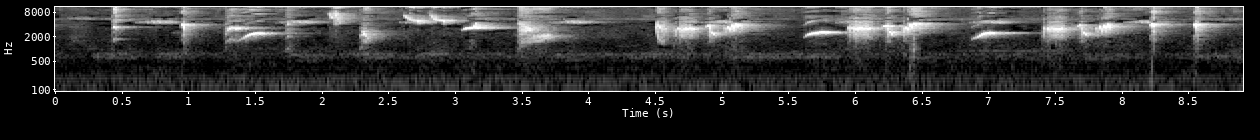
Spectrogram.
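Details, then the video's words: Energetic gacor song of a yellow-headed leafbird, meant as tutor material for green leafbirds: varied chattering phrases, bright rising whistles and sharp ticks in a continuous stream, with low hum behind. "Burung Murai Daun Kepala Kuning Gacor"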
